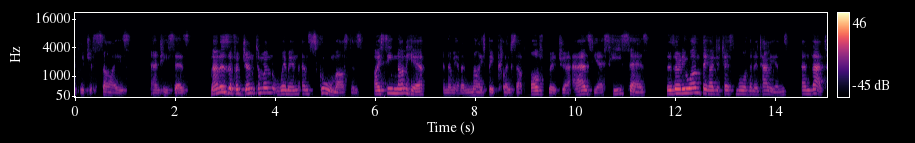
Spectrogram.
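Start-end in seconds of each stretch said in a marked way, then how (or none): 2.7-7.0 higher, louder mock-regal scorn; haughty rebuke. Unimpressed Bridger rebukes Delon. 11.8-15.0 higher, lightly acted regal scorn; haughty disdain. Bridger declares his disdain for French.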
